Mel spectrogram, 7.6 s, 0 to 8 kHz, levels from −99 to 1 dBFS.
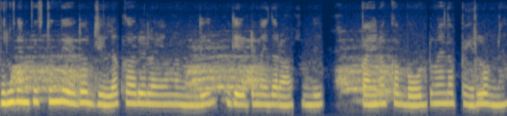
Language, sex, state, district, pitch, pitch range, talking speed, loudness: Telugu, female, Andhra Pradesh, Visakhapatnam, 215 Hz, 205-230 Hz, 150 wpm, -16 LUFS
